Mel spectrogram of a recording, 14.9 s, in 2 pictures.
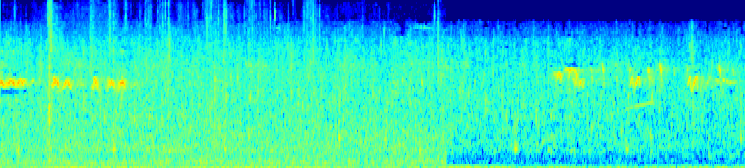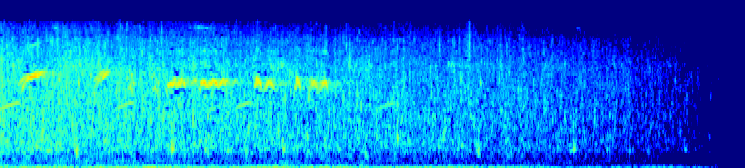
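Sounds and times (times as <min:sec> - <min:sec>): small birds chirping: 0:00.0 - 0:04.5.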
